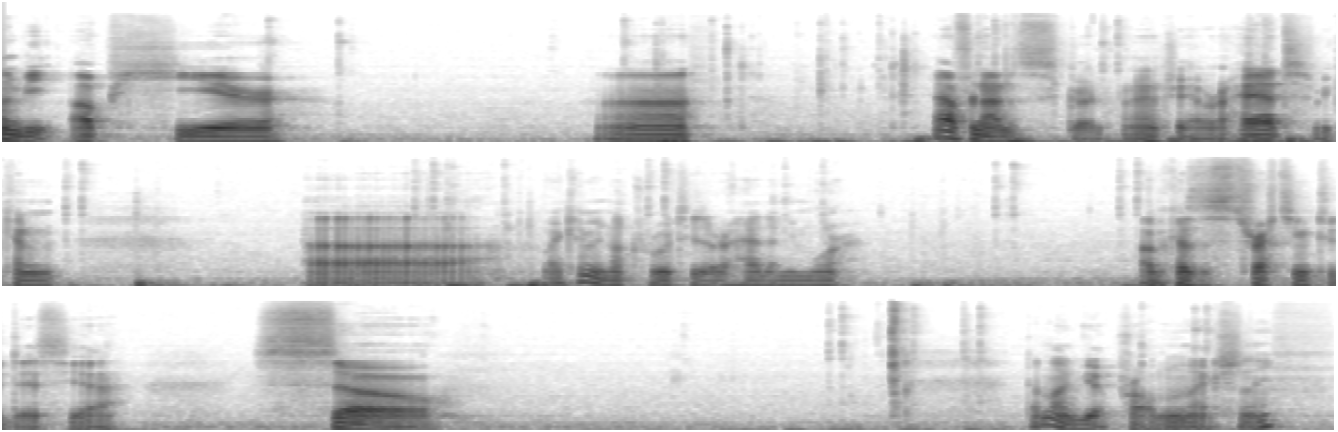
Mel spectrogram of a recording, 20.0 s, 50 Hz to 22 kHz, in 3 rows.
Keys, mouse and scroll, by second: 1.7 click, 3.3 middle click, 4.1 middle click, 4.6 g, 5.1 middle click, 5.3 middle click, 5.6 right click, 5.9 g, 6.5 r, 7.4 r, 9.0 middle click, 9.4 r, 10.6 middle click, 11.3 r, 12.3 right click, 12.5 g, 17.9 right click, 18.2 right click, 19.3 click.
